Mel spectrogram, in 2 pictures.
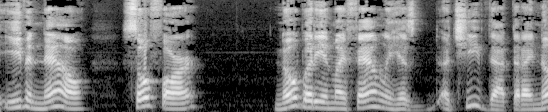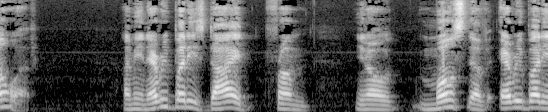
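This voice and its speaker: A man in his late sixties gives a verse-by-verse Bible teaching. His voice sits a little higher than most men's, and he talks in a loose, chatty way, circling back and restarting sentences as he goes. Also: warm tone. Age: 60s. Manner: conversational, repeats himself, restarts phrases. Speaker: pastor.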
